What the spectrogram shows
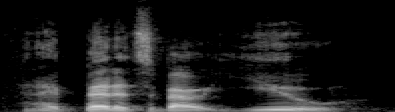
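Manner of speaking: hissed, hissing voice. Someone at the table speaks to the person everyone turned toward, hissing. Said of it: "someone at the table hissed".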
